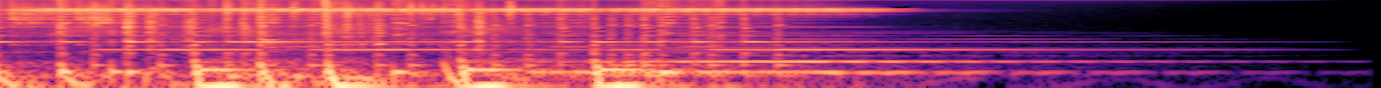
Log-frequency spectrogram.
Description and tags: Irridesen Guitar Books Style
ambient, glitch, idm, irene, irried, jeffrey, spaces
